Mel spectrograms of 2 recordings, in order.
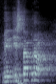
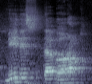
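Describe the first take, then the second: First: Said in the usual way. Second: Slow "Min istabrak" as mi-nis-tabrak; joined recitation. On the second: Shown as a demonstration. Teacher answers how to read it, slow and joined. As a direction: link n into i of "istabrak", no glottal stop. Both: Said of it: "maka baca gimana?".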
